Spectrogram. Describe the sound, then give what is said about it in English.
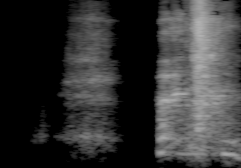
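A single loud sneeze: a rising breathy inhale builds for about a second, then a brief pause before the sharp explosive burst that trails off. “Sneeze attack. There's more coming.”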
